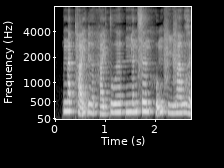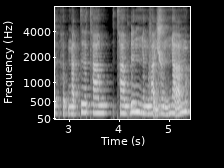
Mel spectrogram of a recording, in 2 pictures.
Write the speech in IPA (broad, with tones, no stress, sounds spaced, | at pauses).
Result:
n a˦˥ t̚ f a̰˧˥ j ɗ ɨ˨˩ ə̯ h a˨˩ j t̪ u˧ ə̯ | ɲ ə˨˦ n s əː˧ n h ṵ˧˥ ŋ f i˨˩ v a˨˦ w ɣ ə˨˩ t̚ h ə˨˩ p̚ ŋ a˨˩ t̚ t̪ ɨ˧ ə̯ t̪ʰ a˧ w | t̪ʰ a˨˩ w ɗ ɨ˧ n ɲ ə˨˩ n v a̰˧˨ j ɣ ə˧˩ n ɲ a̰˧˥ m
